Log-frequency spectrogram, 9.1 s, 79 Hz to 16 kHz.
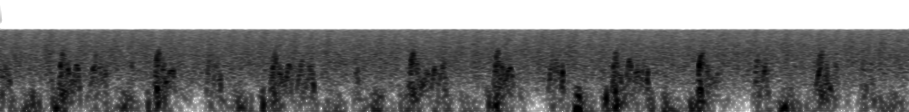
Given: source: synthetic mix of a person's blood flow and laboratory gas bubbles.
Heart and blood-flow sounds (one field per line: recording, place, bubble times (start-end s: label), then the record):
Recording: Doppler ultrasound of blood flow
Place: precordium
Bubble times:
0.00-0.09 s: bubbles
0.47-0.60 s: bubbles
1.27-1.35 s: bubbles
From the record:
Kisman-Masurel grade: 211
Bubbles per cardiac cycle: several, 3 to 8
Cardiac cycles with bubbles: 1 to 10%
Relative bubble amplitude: barely perceptible (0.100 to 0.250)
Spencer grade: 1 (occasional bubble signal discernible with the cardiac motion signal, with majority of cardiac periods free of bubbles)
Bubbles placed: only in the low amplitude regions of the cardiac cycle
